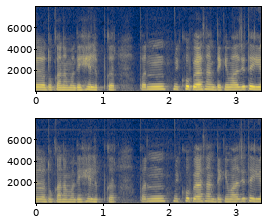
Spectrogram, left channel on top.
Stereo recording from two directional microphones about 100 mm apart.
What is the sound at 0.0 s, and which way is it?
A woman's voice, 30° left (ahead or behind).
